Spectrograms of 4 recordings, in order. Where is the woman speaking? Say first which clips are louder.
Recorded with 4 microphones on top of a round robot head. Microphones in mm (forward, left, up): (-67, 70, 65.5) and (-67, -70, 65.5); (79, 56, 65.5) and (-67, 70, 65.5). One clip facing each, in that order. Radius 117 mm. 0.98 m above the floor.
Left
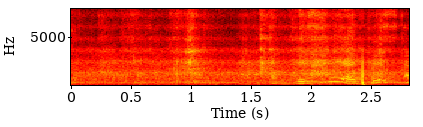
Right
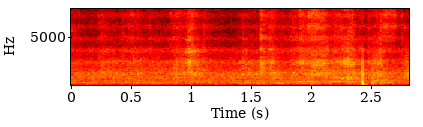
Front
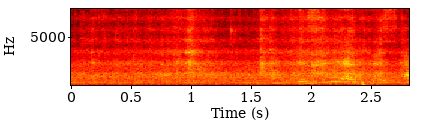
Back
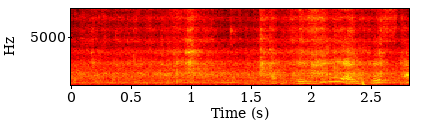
Left 6 dB, back 2 dB; 120° left, 1.6 m.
